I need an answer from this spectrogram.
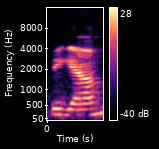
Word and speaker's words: Bigham: Today we have Lucilla Bigham. Did I pronounce it well, ma'am? Yes, you did. Lucilla Bigham.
